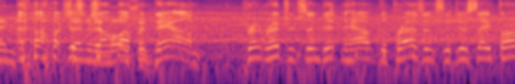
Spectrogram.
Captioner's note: laughs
